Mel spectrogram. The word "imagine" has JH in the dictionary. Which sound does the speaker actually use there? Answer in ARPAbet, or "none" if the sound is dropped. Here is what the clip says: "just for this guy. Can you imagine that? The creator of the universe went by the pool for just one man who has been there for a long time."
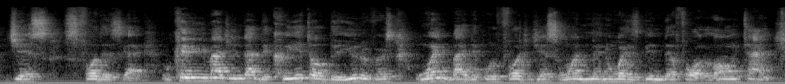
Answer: JH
